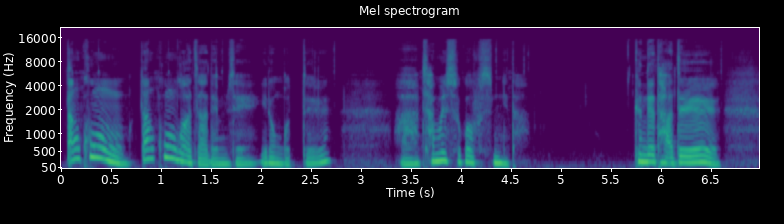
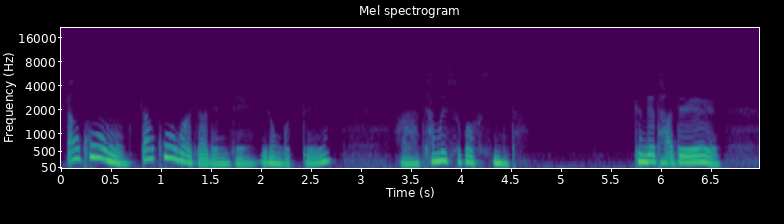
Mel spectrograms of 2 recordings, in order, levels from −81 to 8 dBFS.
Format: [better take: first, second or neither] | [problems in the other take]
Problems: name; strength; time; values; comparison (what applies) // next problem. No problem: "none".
first | muffled; very; fading above 1.5 kHz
